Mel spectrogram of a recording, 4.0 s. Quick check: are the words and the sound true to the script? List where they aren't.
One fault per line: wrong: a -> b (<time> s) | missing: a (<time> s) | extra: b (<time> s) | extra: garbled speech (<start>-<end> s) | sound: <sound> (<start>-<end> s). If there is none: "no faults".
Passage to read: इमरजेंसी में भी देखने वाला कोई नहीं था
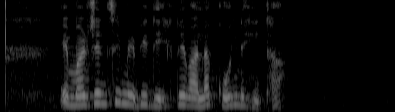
no faults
